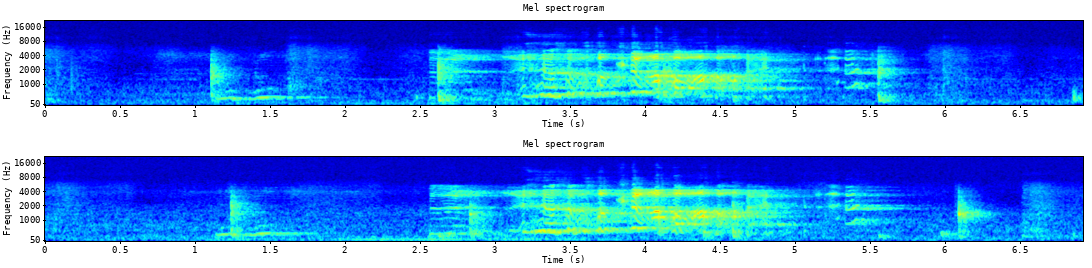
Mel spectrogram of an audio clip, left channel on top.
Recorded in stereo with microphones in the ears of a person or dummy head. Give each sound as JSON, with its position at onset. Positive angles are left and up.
{"t": 1.1, "sound": "a child speaking", "side_deg": 25, "distance_m": 2.5}
{"t": 2.6, "sound": "crying", "side_deg": 10, "distance_m": 4.5}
